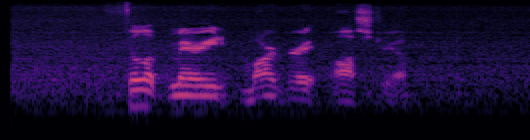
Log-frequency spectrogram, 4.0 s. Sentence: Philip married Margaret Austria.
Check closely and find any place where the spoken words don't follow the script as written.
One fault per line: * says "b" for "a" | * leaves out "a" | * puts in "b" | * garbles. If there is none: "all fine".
all fine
